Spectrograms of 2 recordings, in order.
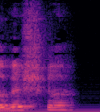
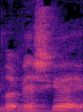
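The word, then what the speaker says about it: Laviska: So, I was one of those people that took LaVisca. Is it LaVisca or LaVishka? – LaVisca. – LaVisca, okay. Yeah.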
